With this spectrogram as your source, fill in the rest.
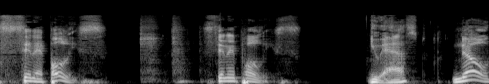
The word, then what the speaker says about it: Cinépolis: I called it Synopoulos. It's Senate Police.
